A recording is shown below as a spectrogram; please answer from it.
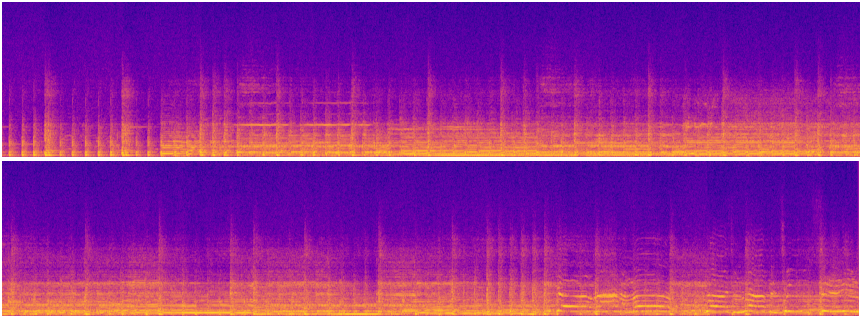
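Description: A live punk rock band starting a song: a couple of seconds of rapid, regular drum hits, then the full band with electric guitars, bass and drums. Singing comes in near the end.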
